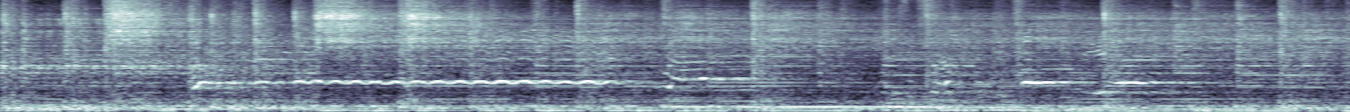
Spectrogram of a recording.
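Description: Live music: a woman singing over strummed acoustic guitar, holding one long note with vibrato from about a second and a half in to about five seconds in.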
